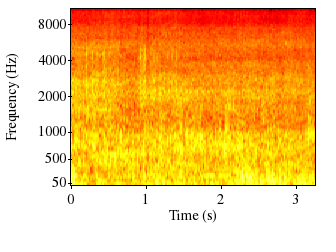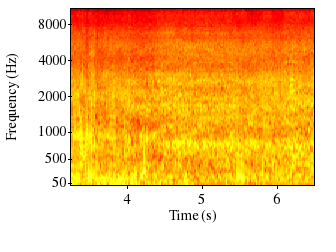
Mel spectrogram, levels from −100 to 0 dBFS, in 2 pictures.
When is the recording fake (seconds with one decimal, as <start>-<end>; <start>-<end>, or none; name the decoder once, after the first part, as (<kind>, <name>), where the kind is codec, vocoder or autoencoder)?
2.9-4.0 (vocoder, WaveNeXt); 5.4-6.1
